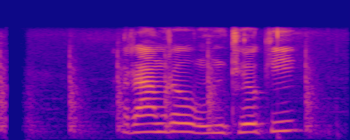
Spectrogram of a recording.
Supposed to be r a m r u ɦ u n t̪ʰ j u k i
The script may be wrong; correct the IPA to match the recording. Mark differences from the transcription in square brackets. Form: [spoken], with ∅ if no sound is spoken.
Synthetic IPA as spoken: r a m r [o] ɦ u n t̪ʰ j [o] k i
